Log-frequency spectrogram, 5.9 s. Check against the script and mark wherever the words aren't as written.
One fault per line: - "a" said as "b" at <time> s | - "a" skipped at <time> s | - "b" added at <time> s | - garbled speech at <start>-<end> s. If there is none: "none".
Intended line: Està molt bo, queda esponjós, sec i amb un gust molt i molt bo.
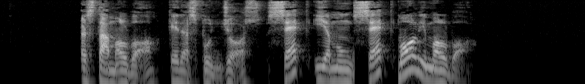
- "gust" said as "sec" at 3.6 s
